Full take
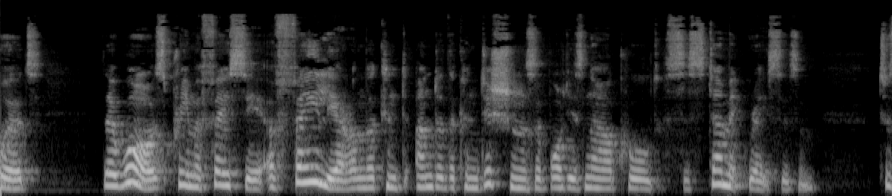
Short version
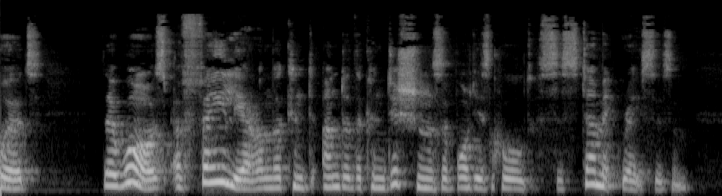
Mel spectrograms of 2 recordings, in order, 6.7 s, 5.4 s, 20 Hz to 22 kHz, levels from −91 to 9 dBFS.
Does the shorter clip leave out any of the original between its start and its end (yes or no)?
yes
